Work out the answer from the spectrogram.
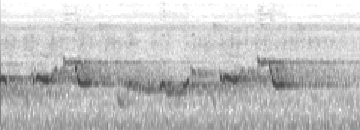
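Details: Straw-headed bulbul in Singapore, one of two perched on a hanging branch in a quarry, singing its melodious song: dense, loud bubbling warble of quick liquid whistles, pitch flicking up and down in repeated short flourishes.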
